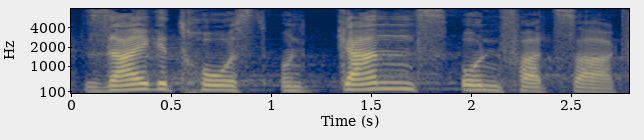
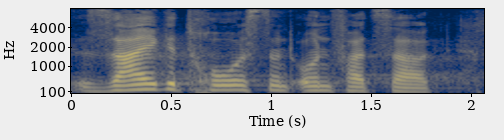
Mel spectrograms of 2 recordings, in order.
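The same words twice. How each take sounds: First: Slow, weighty "ganz" leaned on; preacher stressing "ganz" as God's added word. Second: Said in the usual way. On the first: Shown as a demonstration. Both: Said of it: "Nein, nein, ganz unverzagt".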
